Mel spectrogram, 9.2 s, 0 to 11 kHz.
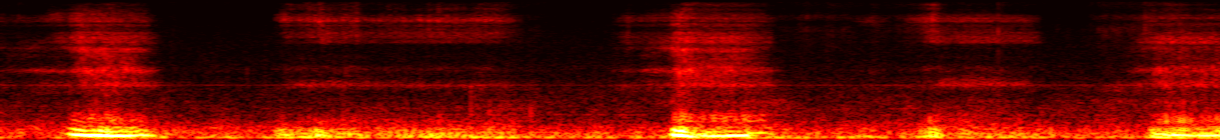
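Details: Raiden, a 9-month-old Alaskan Malamute, sleeping on the back patio: deep, rumbling snores, one loud snore near the start and another about four seconds later, with softer breathing rumbles in between and a faint steady hiss behind.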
